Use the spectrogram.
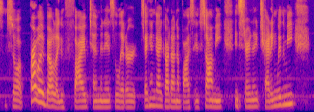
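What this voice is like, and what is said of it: Strong non-native English accent. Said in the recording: “You have a very strong accent. Your pronunciation is not good.”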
